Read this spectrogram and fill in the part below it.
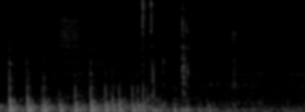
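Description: Hands pat and press soft clay on a table.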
